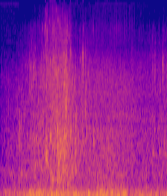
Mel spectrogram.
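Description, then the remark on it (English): Gentle waves of floodwater lap and slosh over thousands of acres of flooded farmland in Corcoran, Kings County, in the Central Valley, in a soft, continuous wash, with a steady low rumble underneath and brief brighter splashes rising and fading. “Instead, beneath the waves gently lapping in front of him are thousands of acres of farmland.”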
